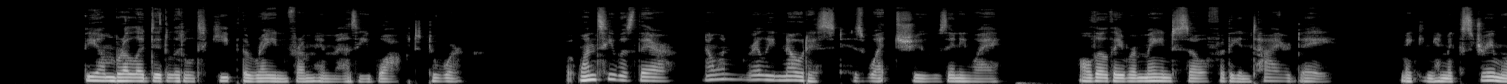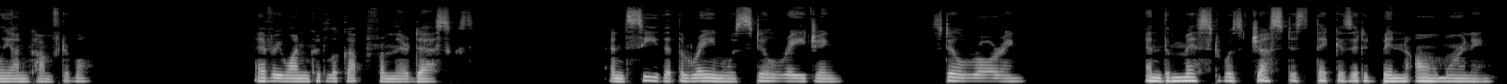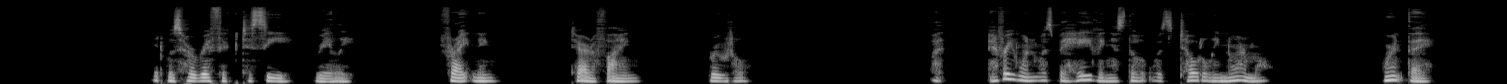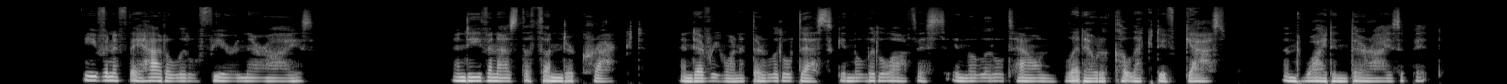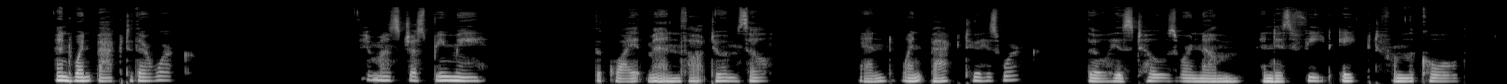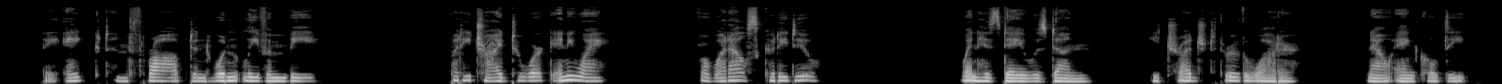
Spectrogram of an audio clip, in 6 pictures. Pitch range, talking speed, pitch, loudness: 125-160 Hz, 135 wpm, 145 Hz, -22 LUFS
